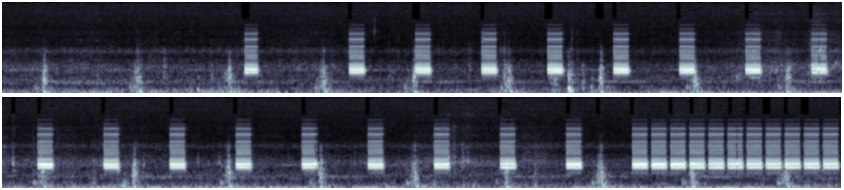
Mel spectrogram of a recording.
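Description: Radar detector sounding a K-band alert: short beeps about two a second, turning into a continuous tone near the end as the signal strengthens.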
